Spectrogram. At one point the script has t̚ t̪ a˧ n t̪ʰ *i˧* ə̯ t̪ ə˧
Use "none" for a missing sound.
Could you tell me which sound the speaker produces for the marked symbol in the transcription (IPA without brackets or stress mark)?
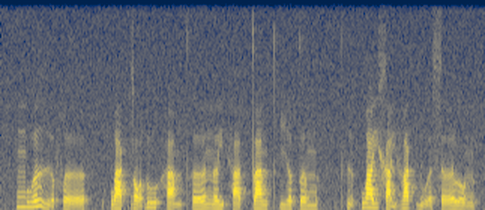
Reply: i˧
